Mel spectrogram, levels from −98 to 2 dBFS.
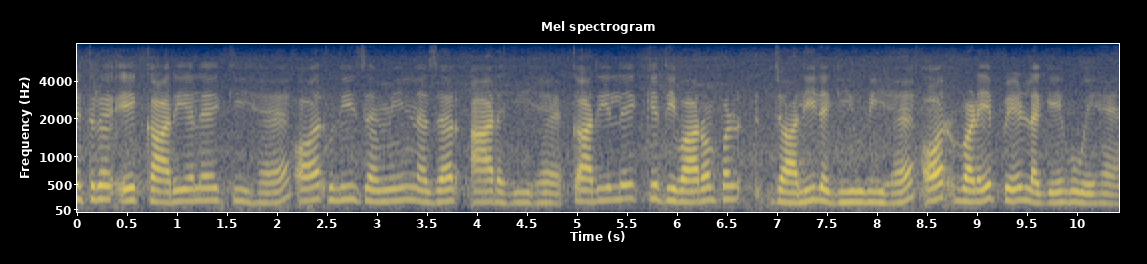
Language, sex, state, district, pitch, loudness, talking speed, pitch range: Hindi, female, Maharashtra, Nagpur, 200 Hz, -18 LUFS, 155 wpm, 185-220 Hz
